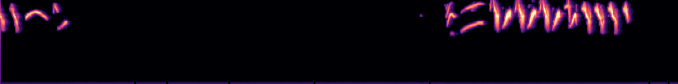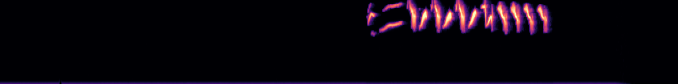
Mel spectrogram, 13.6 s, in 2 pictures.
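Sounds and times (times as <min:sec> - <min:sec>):
American Goldfinch singing: 0:00.0 - 0:00.8, 0:04.4 - 0:06.4, 0:10.4 - 0:12.3.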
